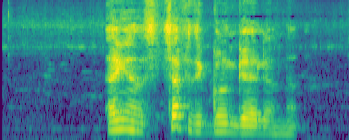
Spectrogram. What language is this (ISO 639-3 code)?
kab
